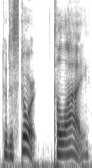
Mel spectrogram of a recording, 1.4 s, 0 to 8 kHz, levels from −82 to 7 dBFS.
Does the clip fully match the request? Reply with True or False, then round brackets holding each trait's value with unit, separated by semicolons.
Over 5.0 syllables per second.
False (4.6 syllables/s)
